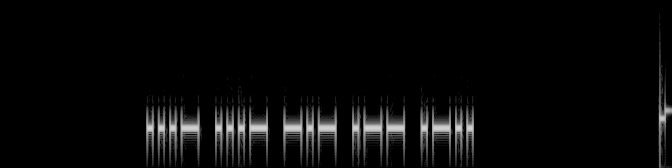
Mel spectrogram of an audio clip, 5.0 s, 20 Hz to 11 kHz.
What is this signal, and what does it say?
Morse code, heard as a keyed tone, about 27 wpm, 700 Hz. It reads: VVKWL
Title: Code Groups - 5 Letters - 28wpm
